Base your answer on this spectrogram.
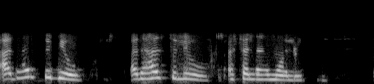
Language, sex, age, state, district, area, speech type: Kashmiri, female, 18-30, Jammu and Kashmir, Pulwama, rural, conversation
